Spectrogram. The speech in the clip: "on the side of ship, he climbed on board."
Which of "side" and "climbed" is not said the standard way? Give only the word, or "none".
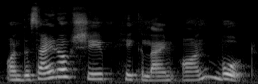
climbed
